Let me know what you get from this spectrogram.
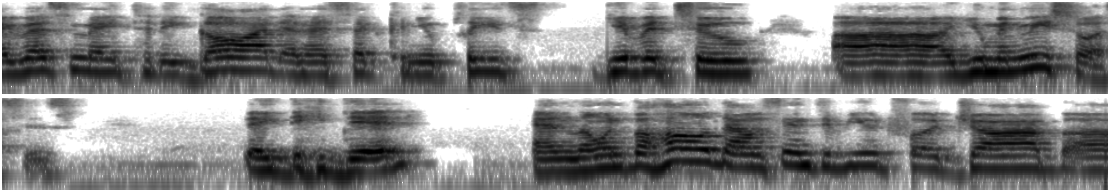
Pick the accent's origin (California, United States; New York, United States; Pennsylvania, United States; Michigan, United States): New York, United States; Brooklyn; first language English; moved away as an adult; now in Ma'ale Adumim, Israel; I am from Brooklyn, New York, 37 years, and I still have the accent.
